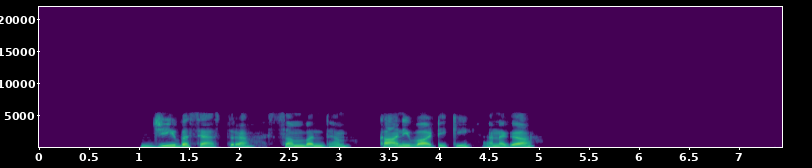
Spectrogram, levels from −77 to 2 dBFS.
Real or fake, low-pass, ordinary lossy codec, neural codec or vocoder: real; 5.4 kHz; MP3, 48 kbps; none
